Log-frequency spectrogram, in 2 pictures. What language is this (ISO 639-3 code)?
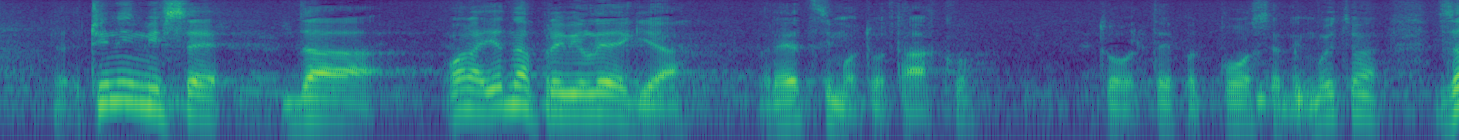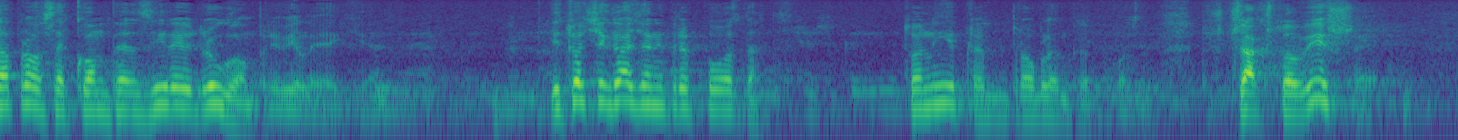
hrv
